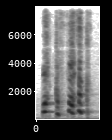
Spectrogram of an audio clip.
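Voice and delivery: can't believe he said that; incredulous laugh. Real, not acted. Reacting to rude date's comment.

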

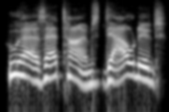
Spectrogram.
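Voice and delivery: lofty proclamation, slowed; grand announcer. Pretend. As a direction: proclaim it like a tribute. Mock tribute speech.

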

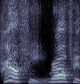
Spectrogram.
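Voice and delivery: calling out. Retold or imitated. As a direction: call out to a friend mid-fight. Kids calling out to Ralphie.

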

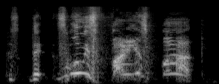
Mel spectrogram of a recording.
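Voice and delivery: comically high, strained squeal; squealed comic exclamation; high-pitched outburst. Acted. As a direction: shoot way up into a mock yell.

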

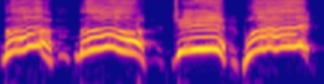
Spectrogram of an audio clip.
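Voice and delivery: short high loud yelps; hammed-up cries of a man being mauled; yelps of panic. Comedian character mid-maul as someone walks in, panicked yelping.

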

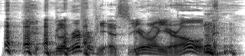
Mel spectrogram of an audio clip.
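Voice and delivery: loud, slow, laughing farewell; mock calling out. Minions abandoning their mistress, loud mock send-off.

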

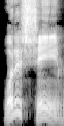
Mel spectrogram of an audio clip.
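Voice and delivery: mock sympathetic sigh. A narrator's reading. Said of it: "sighing sympathetically".

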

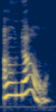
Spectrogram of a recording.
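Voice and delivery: plain reading voice

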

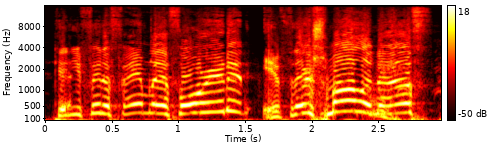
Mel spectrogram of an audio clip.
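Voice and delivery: high, loud brash pitch; hammed-up pitchman. Parodying a dealer's ad, loud brash pitch. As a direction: bark it like a no-limits dealer.

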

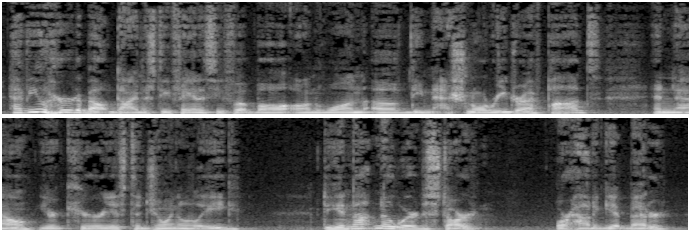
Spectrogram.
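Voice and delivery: upbeat promo voice-over read. Acted. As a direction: sell the Patreon like a radio spot. Podcast ad read over music.

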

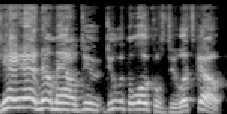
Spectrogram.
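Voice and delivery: high, quick, eager agreement; Jon Hamm. Retold or imitated. Star agrees to drink what the locals drink, eager. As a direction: imitate an easygoing guy who is all in.

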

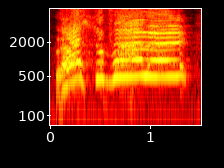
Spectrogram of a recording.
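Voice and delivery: very high, drawn-out falsetto crow; slow piercing cock-a-doodle delivery; rooster crow. Retold or imitated. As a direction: crow the word like a cockerel. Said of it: "says the cock".

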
